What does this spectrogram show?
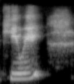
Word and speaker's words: KWE: ceo of kwe publishing i pronounce it kiwi and i am a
